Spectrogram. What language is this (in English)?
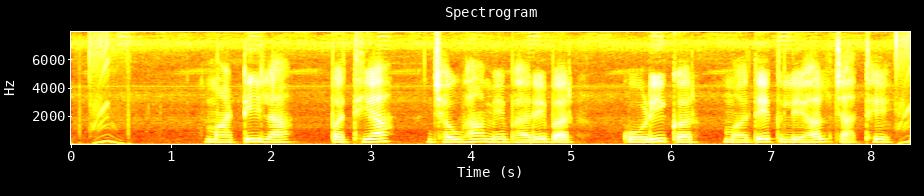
Chhattisgarhi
